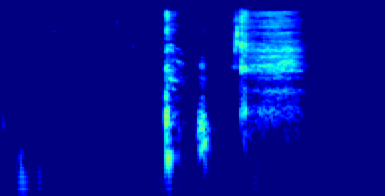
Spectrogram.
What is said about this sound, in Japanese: あ、ちょっと咳が出て。あ、ごめんね。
